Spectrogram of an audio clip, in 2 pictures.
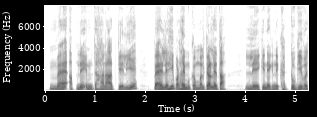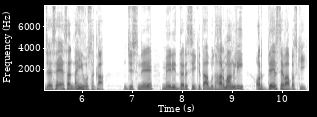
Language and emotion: Urdu, angry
